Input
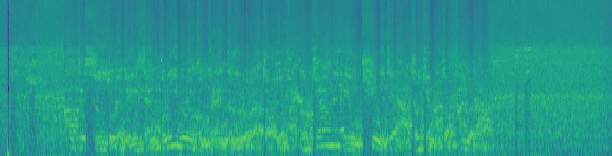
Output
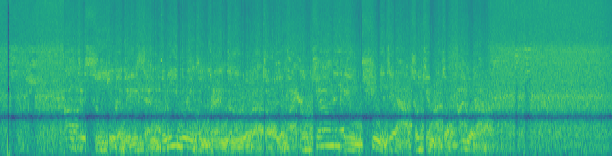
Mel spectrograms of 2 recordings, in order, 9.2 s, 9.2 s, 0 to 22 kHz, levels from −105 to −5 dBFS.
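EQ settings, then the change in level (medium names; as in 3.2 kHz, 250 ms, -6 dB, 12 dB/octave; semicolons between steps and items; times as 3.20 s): high-pass 40 Hz; Butterworth band-stop 990 Hz, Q 1.9; +8.5 dB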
